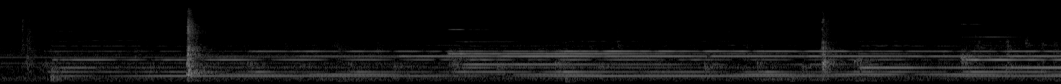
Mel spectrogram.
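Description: Handbell choir ringing a slow piece: chords of handbells struck and left to ring on into one another, the first chord about half a second in and new bells joining every few seconds. A sharp click about two seconds in.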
